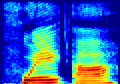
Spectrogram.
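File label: he went to, spanish, female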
